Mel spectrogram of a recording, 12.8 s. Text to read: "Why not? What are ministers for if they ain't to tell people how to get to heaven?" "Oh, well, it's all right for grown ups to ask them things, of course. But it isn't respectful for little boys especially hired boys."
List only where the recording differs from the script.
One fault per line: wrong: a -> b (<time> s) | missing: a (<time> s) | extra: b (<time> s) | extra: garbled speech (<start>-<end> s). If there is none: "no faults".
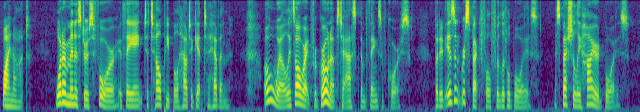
no faults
